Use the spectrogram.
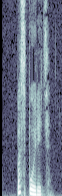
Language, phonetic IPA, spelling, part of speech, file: Russian, [pɐˈsporʲɪtʲ], поспорить, verb, Ru-поспорить.ogg
- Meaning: 1. to dispute, to argue (for some time) 2. to discuss, to debate (for some time) 3. to bet, to wager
